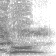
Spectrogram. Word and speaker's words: Caesar: Cesar. Cesar? I don't know. How do Caesar. you pronounce Daniel it? Like Caesar.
